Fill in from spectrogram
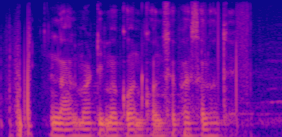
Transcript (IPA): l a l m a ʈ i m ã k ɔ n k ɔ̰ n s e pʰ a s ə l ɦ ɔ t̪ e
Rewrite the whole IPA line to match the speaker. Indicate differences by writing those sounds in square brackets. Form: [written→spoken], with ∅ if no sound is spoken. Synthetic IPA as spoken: l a l m a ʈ i m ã k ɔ n k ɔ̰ n s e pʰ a s ə l ɦ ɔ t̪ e

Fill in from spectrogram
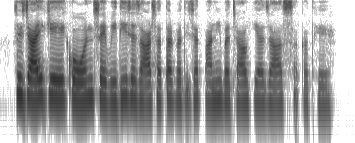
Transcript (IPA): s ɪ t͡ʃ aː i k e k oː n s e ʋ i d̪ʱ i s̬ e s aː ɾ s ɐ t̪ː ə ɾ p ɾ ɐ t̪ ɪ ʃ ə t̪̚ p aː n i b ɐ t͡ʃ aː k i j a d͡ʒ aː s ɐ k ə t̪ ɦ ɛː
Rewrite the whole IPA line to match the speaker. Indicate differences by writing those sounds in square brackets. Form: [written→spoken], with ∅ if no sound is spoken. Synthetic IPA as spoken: s ɪ t͡ʃ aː i k e k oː n s e ʋ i d̪ʱ i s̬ e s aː ɾ s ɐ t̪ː ə ɾ p ɾ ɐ t̪ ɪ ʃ ə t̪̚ p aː n i b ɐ t͡ʃ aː k i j a d͡ʒ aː s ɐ k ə t̪ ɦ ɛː

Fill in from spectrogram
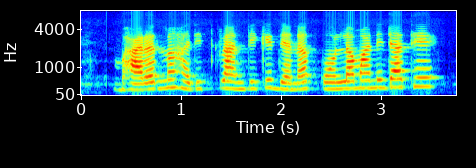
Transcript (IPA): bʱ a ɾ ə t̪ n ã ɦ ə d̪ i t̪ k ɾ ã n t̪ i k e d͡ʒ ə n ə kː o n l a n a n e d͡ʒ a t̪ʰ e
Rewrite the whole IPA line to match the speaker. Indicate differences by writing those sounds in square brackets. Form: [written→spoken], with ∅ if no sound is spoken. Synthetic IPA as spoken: bʱ a ɾ ə t̪ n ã ɦ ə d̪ i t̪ k ɾ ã n t̪ i k e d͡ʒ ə n ə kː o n l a [n→m] a n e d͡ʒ a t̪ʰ e

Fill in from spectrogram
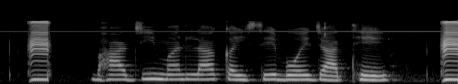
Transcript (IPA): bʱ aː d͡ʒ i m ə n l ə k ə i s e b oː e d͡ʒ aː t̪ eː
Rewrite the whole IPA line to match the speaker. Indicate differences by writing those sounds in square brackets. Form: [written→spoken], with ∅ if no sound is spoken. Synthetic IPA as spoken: bʱ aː d͡ʒ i m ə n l [ə→a] k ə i s e b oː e d͡ʒ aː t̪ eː

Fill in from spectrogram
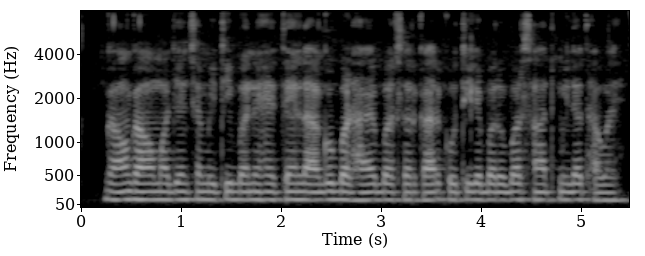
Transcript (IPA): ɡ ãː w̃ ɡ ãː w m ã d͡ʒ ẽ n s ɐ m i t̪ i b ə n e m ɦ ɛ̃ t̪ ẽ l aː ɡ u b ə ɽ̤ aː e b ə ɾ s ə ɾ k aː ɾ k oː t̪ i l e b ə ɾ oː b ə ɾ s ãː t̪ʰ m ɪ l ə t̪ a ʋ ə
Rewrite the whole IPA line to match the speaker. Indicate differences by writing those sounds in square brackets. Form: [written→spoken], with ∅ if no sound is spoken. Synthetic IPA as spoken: ɡ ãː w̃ ɡ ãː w m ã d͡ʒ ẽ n s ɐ m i t̪ i b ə n e [m→∅] ɦ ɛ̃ t̪ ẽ l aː ɡ u b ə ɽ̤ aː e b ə ɾ s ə ɾ k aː ɾ k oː t̪ i l e b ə ɾ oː b ə ɾ s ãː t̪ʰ m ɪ l ə t̪ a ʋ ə

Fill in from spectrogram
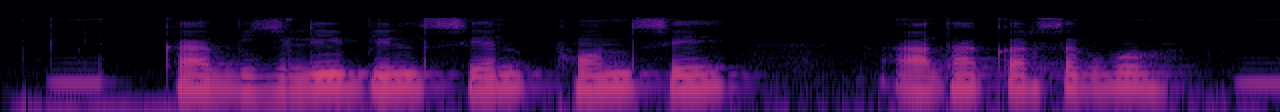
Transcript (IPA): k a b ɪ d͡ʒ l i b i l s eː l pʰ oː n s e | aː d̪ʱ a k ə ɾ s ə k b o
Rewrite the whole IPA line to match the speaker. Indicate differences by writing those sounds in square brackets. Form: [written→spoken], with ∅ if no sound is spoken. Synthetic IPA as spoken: k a b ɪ d͡ʒ l i b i l s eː l pʰ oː n s e | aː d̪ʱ a k ə ɾ s ə k b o

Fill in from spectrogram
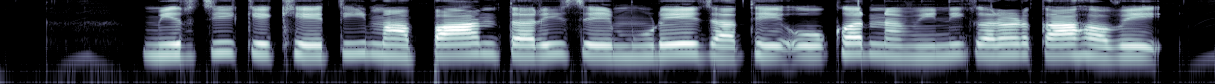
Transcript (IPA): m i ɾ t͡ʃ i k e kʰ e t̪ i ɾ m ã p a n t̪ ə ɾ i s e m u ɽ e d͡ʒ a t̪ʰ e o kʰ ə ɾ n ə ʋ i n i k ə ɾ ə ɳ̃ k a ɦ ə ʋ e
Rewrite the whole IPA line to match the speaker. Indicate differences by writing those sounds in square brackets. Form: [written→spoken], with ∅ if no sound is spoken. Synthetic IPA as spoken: m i ɾ t͡ʃ i k e kʰ e t̪ i [ɾ→∅] m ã p a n t̪ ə ɾ i s e m u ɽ e d͡ʒ a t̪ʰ e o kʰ ə ɾ n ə ʋ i n i k ə ɾ ə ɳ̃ k a ɦ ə ʋ e

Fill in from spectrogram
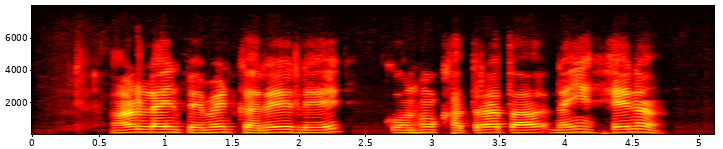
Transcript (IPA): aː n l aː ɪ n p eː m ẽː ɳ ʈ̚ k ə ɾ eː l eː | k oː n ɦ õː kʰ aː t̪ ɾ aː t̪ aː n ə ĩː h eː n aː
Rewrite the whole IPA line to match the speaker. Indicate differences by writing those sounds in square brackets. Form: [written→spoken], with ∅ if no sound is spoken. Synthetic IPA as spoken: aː n l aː ɪ n p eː m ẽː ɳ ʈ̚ k ə ɾ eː l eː | k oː n ɦ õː kʰ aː t̪ ɾ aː t̪ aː n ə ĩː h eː n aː

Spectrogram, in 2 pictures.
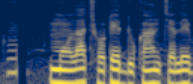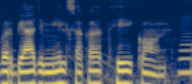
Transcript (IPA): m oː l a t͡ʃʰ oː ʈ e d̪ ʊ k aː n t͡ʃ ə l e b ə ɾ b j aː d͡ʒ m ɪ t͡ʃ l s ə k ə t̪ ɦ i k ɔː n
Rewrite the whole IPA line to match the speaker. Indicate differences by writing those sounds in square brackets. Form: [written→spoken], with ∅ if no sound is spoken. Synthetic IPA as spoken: m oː l a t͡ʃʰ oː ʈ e d̪ ʊ k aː n t͡ʃ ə l e b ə ɾ b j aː d͡ʒ m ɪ [t͡ʃ→∅] l s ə k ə t̪ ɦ i k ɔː n

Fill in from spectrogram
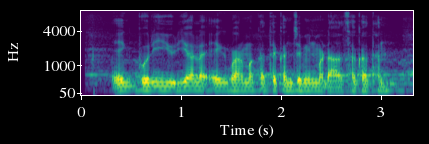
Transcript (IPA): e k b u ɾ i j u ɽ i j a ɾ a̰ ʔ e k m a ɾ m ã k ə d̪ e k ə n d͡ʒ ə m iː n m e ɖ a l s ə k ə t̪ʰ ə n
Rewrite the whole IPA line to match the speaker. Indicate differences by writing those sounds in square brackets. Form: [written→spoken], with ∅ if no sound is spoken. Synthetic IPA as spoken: e k b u ɾ i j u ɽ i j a [ɾ→l] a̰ ʔ e k [m→b] a ɾ m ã k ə [d̪→t̪] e k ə n d͡ʒ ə m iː n m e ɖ a l s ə k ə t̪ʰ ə n

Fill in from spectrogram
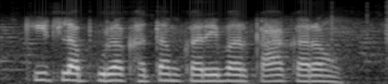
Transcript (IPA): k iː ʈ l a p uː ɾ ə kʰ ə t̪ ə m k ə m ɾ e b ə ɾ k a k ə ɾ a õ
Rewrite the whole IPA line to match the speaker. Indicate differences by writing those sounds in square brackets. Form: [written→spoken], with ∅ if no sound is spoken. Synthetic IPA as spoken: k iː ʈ l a p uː ɾ [ə→a] kʰ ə t̪ ə m k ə [m→∅] ɾ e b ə ɾ k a k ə ɾ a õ

